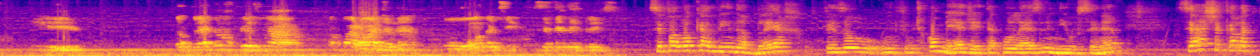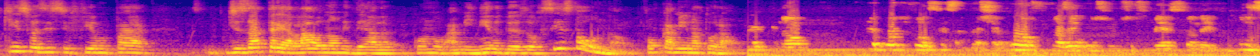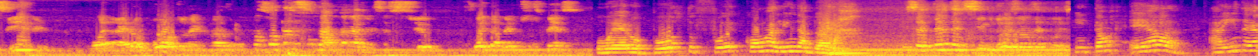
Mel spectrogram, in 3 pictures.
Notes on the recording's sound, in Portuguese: Desta vez online. Mesmo com um áudio não tão bom, peço desculpas.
